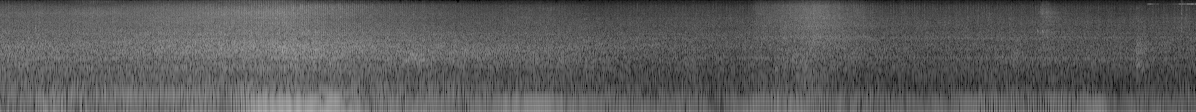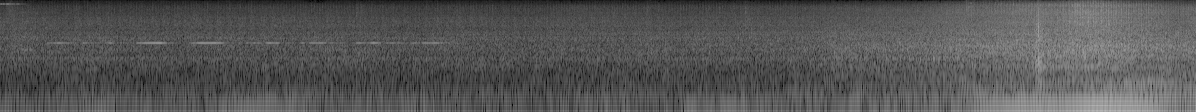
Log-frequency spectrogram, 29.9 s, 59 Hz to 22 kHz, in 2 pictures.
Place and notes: Taishan District, New Taipei City - Environmental sounds on the street
Environmental sounds on the street, Traffic Sound, Zoom H6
